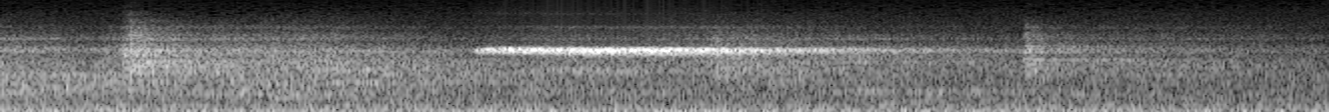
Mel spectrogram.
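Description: Skates scrape and swish across ice in a large echoing rink.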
